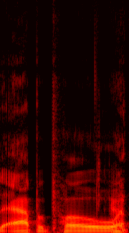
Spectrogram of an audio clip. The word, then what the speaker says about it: Apatow: And I know he was doing something with Judd Apatow. Is that how you say his name? – Yeah.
